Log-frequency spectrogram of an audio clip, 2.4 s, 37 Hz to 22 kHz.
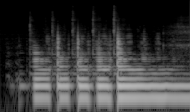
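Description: A deep, plucky bass-like guitar note, the 7th-fret E on the 2nd string pitched down an octave, plucked several times in quick succession, then one final note left ringing and sustaining, loud and close.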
